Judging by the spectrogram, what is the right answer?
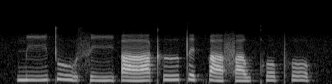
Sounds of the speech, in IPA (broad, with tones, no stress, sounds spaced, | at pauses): m iː˩˧ t̪ uː˧˩ s iː˩˧ ʔ aː˩˧ kʰ ɯː˧˥ t̪ e˧˥ k̚ p a˩ f a˩ w kʰ o˧˥ pʰ o˥˨ k̚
